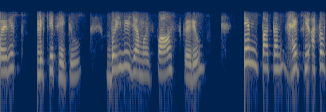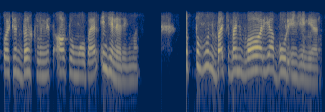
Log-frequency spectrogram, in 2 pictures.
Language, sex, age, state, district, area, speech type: Kashmiri, female, 45-60, Jammu and Kashmir, Bandipora, rural, conversation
